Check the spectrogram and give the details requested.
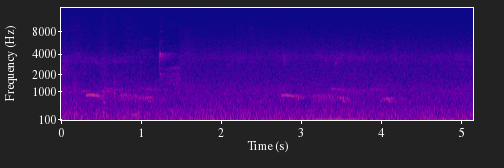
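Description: Faint bird chirps, a handful of short calls scattered over a low steady hum.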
